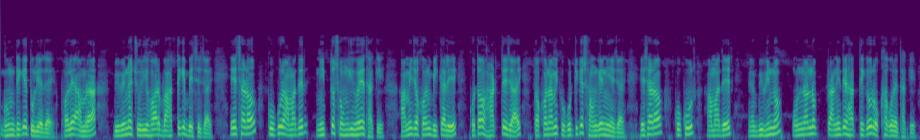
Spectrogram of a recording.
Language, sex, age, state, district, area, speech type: Bengali, male, 45-60, West Bengal, Purba Medinipur, rural, spontaneous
